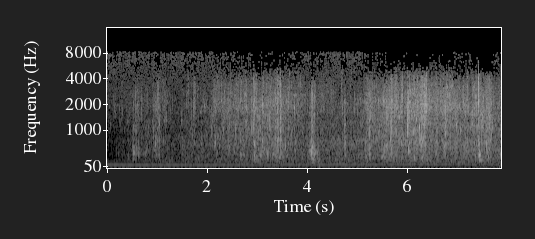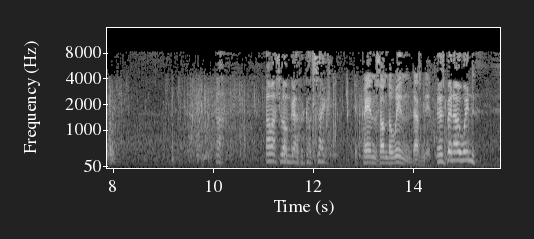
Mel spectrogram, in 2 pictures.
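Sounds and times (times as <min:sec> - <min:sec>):
paddles rowing a boat on windless water: 0:00.0 - 0:15.7
speech: 0:11.1 - 0:15.4.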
